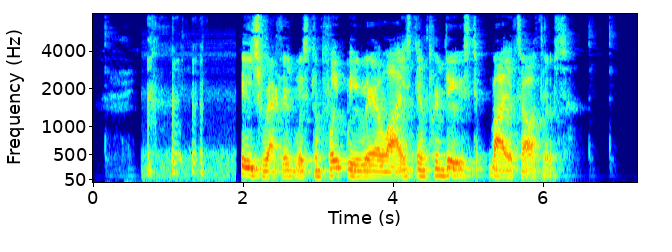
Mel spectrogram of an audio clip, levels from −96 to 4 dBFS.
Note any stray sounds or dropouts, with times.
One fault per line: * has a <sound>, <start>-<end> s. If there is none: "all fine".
* has a laugh, 0.7-1.5 s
